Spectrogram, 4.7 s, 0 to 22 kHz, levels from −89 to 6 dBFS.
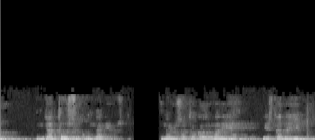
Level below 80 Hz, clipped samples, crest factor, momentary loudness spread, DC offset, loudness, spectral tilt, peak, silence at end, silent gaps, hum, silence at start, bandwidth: -64 dBFS; under 0.1%; 16 dB; 12 LU; under 0.1%; -21 LUFS; -7 dB/octave; -4 dBFS; 0 s; 2.00-2.37 s; none; 0 s; 7.4 kHz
